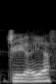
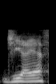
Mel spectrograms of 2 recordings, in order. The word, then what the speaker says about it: GIF: Yeah, because I think it's because the one side has JIF and it says soft G pronunciation, and then the other one is GIF and it says hard G pronunciation.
